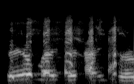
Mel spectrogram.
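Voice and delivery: "Tell me it ain't true" jumps way up high in a hammed-up overwhelmed cry; comic disbelief, voice leaping high; mock emotional plea. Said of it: "I'm getting emotional".

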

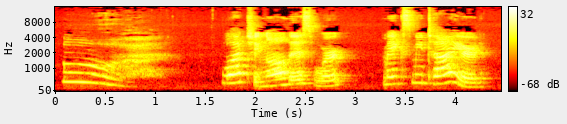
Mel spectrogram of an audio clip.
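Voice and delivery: high, lazy yawning voice; sleepy Anansi. Acted. Anansi yawning at the working stick, high lazy voice. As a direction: stretch out the ooh like a yawn.

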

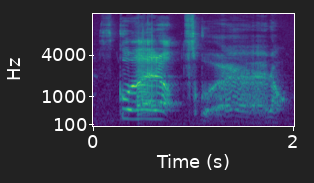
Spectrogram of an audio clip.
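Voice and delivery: creature name-call that fades away; Squirtle noise. Retold or imitated. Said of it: "I can't do that noise".

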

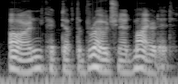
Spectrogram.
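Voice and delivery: ordinary delivery, nothing marked

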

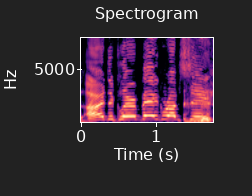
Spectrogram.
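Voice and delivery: loud, high, drawn-out bellow; imitated full-voice yell; mock scream. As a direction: shout it like a grand proclamation. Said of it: "he screams".

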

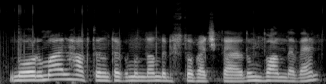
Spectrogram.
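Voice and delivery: ordinary delivery

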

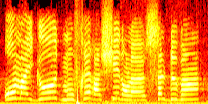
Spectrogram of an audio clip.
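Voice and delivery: high, loud fake-shocked YouTuber; mock shocked thumbnail. Mocking a clickbait thumbnail, hammed-up shock. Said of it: "tu mets ta tête et tu dis".

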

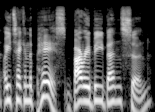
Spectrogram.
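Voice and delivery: loud, high, incredulous; loud mock outrage at a bee romance; exasperated outburst. Real, not acted. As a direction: demand it in disbelief.

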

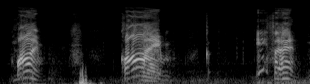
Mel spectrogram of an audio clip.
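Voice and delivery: exasperated shouted commands; impatient yell at a game character; urgent calling out. Real, not acted. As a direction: call out sharply in separate bursts. Ordering game character to climb.

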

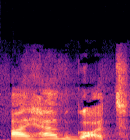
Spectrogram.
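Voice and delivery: drawn-out, careful model phrase; slow breakdown. Shown as a demonstration. Teacher breaking a phrase down for students, slowly. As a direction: stretch each word out for learners. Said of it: "خلوني افصل لكم اياها شوي شوي".

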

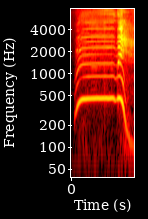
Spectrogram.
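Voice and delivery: long, very high exclamation; high "woo-wee" whoop. Real, not acted. Exclaims after complaint about noise.

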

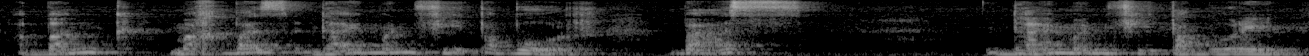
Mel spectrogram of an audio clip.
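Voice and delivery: put-on foreigner speaking broken Arabic with an accent; Arabic with a Western foreign accent. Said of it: "إحنا لازم نحكي عربي مكسر".

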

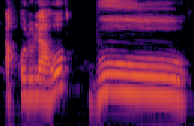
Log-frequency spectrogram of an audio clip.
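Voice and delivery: بو drawn out very slowly as "bu"; teacher sounding a letter; ba with damma. Shown as a demonstration. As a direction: stretch بو slowly. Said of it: "والباء".

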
